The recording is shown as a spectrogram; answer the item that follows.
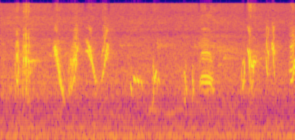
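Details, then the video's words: Oriental magpie-robin of the daput type in energetic song, rapid steep whistled sweeps and sharp chirps tumbling together in a busy, varied stream over quiet low-pitched hum. "KICAUAN KACER DAPUT MEMPESONA"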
